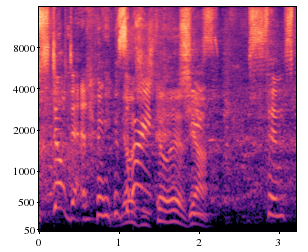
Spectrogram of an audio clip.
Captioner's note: laughter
